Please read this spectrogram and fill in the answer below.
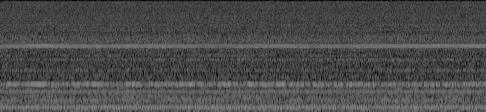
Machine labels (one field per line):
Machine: pump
